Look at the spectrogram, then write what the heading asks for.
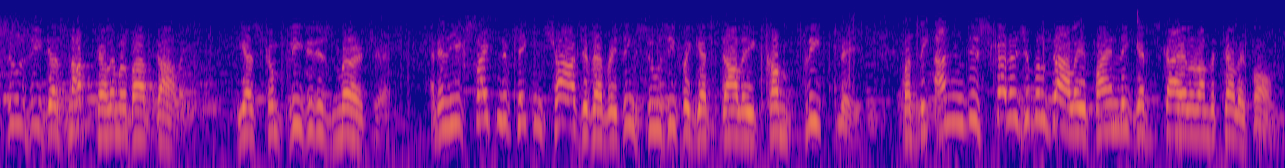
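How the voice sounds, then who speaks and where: A man narrating a radio drama in a scripted 1930s storytelling style. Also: high-pitched. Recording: muffled old 1930s radio recording.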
